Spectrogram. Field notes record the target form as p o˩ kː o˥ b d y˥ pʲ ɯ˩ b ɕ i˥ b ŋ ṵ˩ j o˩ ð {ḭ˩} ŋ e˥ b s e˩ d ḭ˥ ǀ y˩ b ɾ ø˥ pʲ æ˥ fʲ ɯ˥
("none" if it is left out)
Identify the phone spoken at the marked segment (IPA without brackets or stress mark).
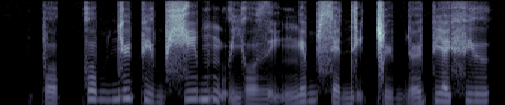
ḭ˩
